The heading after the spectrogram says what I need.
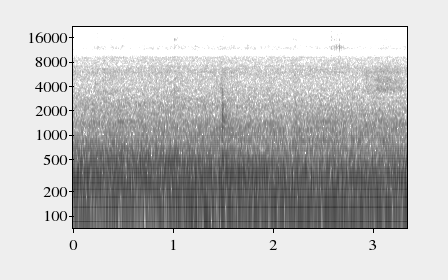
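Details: Vintage Westinghouse 10,000 BTU window A/C; even steady low drone and airy rush, no knocks or rattles; works pretty well, normal running.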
